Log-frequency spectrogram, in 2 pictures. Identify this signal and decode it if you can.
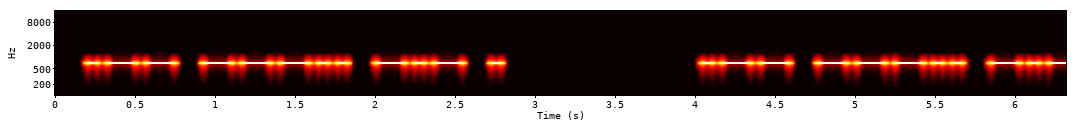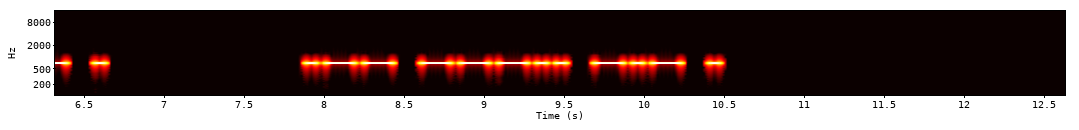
Morse code, heard as a keyed tone, about 21 wpm, 700 Hz. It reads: W8KE W8KE W8KE
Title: USA Call Signs - 4 Characters - Repeated 3x - 20wpm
